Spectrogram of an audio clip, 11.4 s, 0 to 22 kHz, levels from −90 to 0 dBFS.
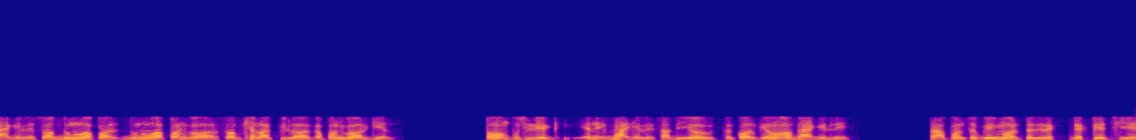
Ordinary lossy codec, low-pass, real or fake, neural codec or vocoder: none; 3.6 kHz; real; none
